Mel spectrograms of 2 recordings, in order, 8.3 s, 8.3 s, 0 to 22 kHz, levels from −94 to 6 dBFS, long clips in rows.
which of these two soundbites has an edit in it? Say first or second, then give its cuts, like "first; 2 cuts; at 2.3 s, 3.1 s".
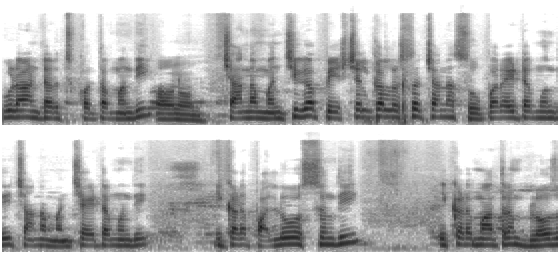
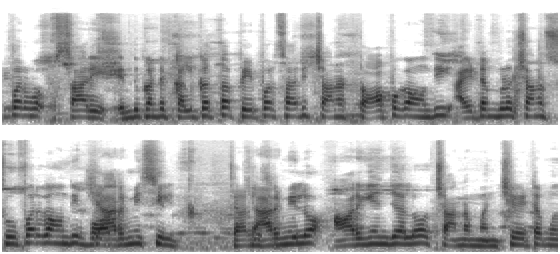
second; 1 cut; at 4.8 s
